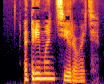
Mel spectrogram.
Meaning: to repair, to refit, to recondition
- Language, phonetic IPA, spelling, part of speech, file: Russian, [ɐtrʲɪmɐnʲˈtʲirəvətʲ], отремонтировать, verb, Ru-отремонтировать.ogg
